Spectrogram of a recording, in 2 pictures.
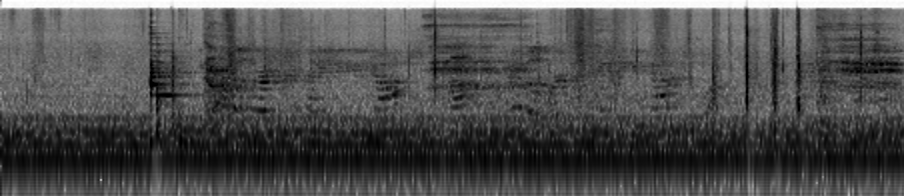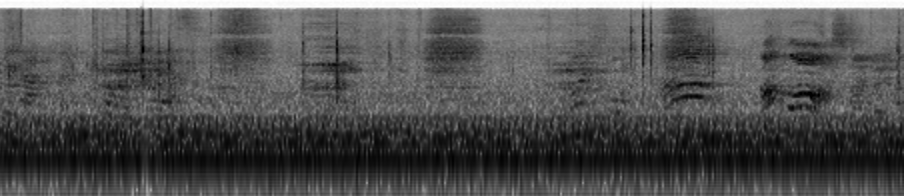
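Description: A steady low hum runs throughout under faint, indistinct voices. A few sharp metallic clicks and taps come from hand work on the rear axle hub's bolts and retainer plate.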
